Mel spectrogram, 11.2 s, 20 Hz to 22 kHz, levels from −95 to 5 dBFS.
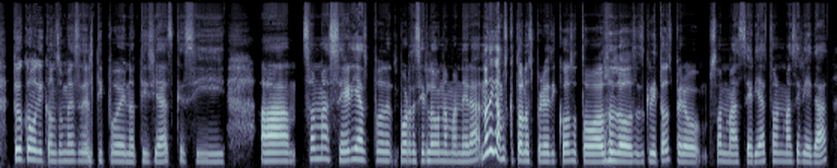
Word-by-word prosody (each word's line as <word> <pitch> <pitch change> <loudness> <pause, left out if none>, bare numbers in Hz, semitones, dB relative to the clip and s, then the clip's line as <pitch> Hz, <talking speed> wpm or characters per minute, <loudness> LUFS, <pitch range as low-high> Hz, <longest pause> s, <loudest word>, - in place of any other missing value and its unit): Tú 240 0 +3
como 245 -1 +3
que 215 -1 -2
consumes 200 0 -6
el 200 - -5
tipo 205 -1 -9
de 195 -1 -1
noticias 185 0 -5
que - - -12
sí, 185 -2 -8 0.5
am, 200 0 +6
son 245 0 -2
más 255 -1 -1
serias, 220 +2 +2
por 215 -2 -5
por 210 0 0
decirlo 205 0 -2
de 200 - +1
una 200 0 -3
manera, 195 +1 -2
no 355 - +8
digamos 385 - +6
que - - -12
todos 210 - +4
los 200 0 -2
periódicos 190 +1 -2
o 200 - -8
todos 185 0 +3
los 195 -3 +4
escritos, 195 +4 -3
pero 180 -3 -1
son 200 -1 -5
más 185 -1 -2
serias, 185 +2 -3
son 200 -1 -6
más 190 -1 -4
seriedad. 185 0 -2
200 Hz, 200 wpm, -24 LUFS, 190-210 Hz, 0.5 s, no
